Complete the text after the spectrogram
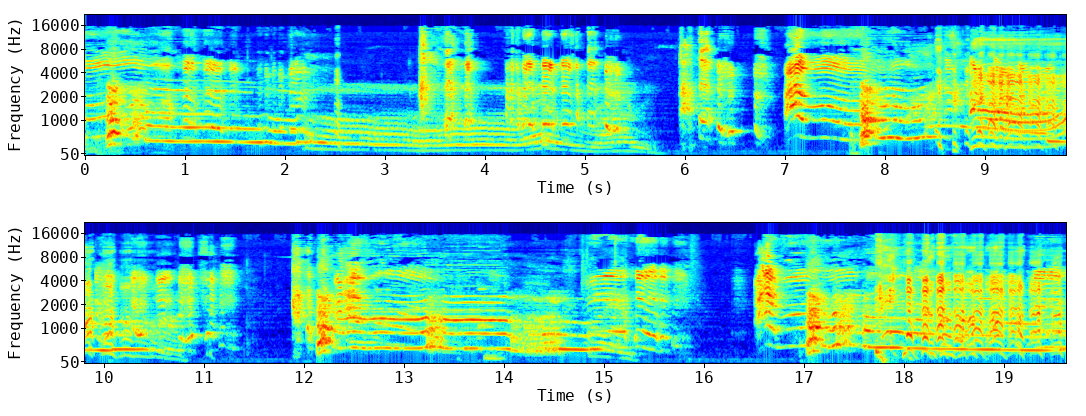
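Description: A toddler and a husky howl together in long, wavering, rising and falling cries, trading and overlapping in several bursts with brief pauses, loud, mixed with bits of giggling.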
